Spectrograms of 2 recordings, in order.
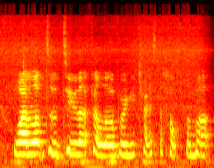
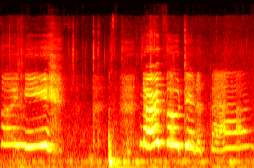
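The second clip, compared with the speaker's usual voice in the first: high, pitiful character voice; guilty confession; 9 semitones higher than usual. Acted. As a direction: confess like someone in big trouble.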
